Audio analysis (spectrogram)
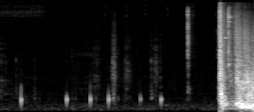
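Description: A single sharp, loud gunshot from a firearm fired at a range, cracking in suddenly near the end and ringing out broadly after several faint clicks and taps of handling.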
